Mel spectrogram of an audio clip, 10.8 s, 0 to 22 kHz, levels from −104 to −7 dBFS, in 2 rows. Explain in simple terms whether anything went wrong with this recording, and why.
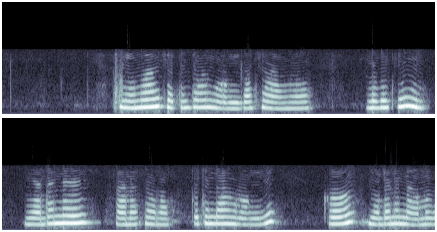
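AMR narrowband mobile codec, throughout the whole clip: the speech has passed through the old 2G/3G phone codec at a very low setting, so the damage is heavy. It keeps only roughly 150 Hz to 3.4 kHz, which removes the crisp top of the sound. It also rebuilds the voice from a simple model of the throat and mouth instead of storing the actual sound, which leaves the speech buzzy and artificial.

Lost AMR speech frames, from 8.34 to 8.53 s: a short piece of the phone signal arrived damaged, so the decoder filled the gap by repeating its last good settings while turning the level down. The result is a brief dip or warble. The recovery then stretches over the rest of that span. The fact that the disturbance is so short points to a single lost 20 ms frame.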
